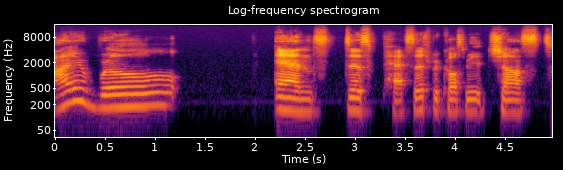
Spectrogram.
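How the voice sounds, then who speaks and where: A man's bright, sharp tone with ordinary pitch variation, in a very clean recording with a silent background. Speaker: variety streamer. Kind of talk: casual live-stream chat. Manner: halting, self-correcting.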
